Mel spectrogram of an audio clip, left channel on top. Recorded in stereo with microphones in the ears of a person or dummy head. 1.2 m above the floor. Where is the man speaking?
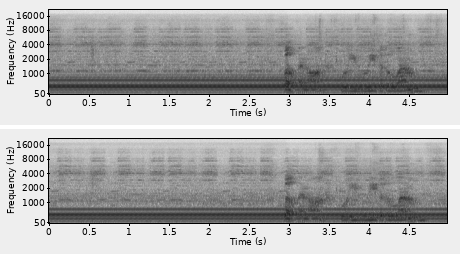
35° left (ahead or behind), 1.6 m.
